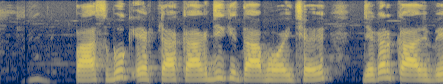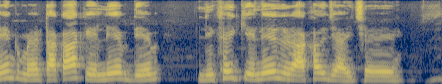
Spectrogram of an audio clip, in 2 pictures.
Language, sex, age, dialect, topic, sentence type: Maithili, male, 25-30, Bajjika, banking, statement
